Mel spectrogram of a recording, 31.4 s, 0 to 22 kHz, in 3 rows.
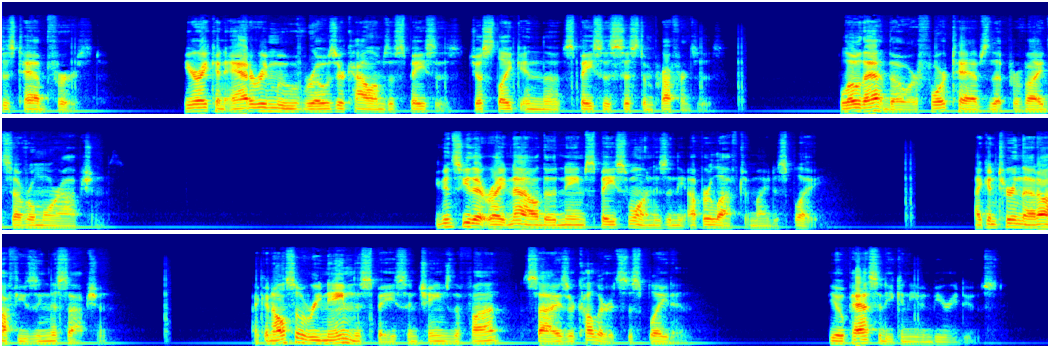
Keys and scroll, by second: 25.4 shift+h, 26.2 Return.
